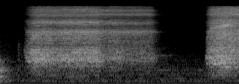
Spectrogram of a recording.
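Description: Refrigerant vapor hissing out of the opened valve of a small, partly empty refrigerant bottle held upright. It comes in one burst of about a second and a half that starts just after the valve is cracked and tapers off. Only gas escapes, not liquid.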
